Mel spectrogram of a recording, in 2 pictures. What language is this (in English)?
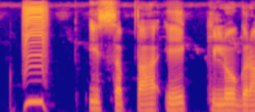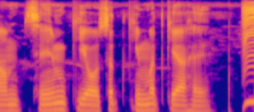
Hindi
